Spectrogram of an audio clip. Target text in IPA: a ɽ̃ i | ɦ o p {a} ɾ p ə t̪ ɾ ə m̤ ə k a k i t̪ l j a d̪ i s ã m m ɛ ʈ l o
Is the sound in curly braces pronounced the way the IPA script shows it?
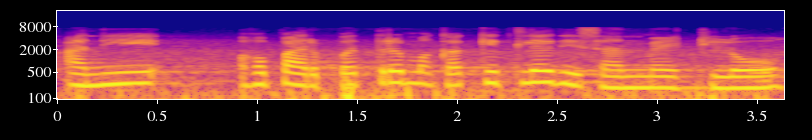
yes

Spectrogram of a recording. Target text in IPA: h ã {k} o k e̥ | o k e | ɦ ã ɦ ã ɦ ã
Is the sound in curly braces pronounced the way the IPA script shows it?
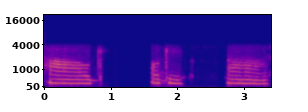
no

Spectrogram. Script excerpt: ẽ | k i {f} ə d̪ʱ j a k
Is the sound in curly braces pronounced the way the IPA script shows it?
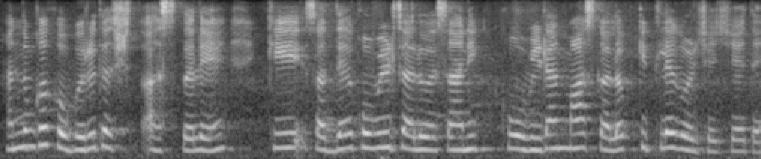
no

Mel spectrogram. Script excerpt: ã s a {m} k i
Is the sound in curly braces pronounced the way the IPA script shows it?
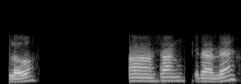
no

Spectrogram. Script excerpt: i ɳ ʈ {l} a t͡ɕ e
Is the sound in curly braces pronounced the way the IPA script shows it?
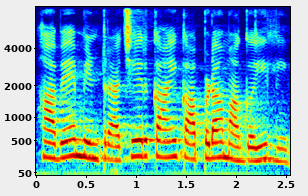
no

